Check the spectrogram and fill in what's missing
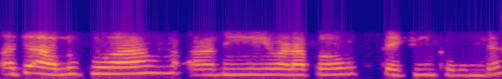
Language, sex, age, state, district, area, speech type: Marathi, female, 45-60, Maharashtra, Amravati, rural, conversation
